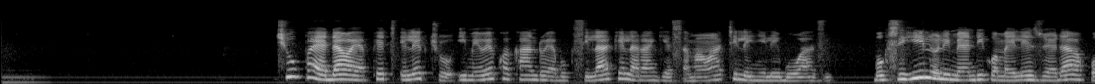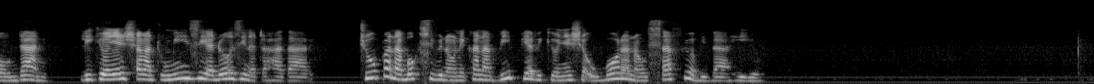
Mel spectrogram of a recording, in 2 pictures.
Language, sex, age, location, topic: Swahili, female, 18-24, Dar es Salaam, agriculture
